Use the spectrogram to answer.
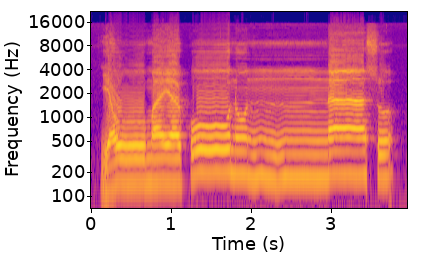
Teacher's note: यौम यकूनुन नासु, यौ वाउलिन है, थोड़ा नरमी के साथ खींच कर अदा करेंगे। यकू कू वाउ मद्दा है, 1 अलिफ के बराबर खींच कर पढ़ेंगे।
